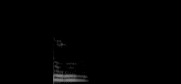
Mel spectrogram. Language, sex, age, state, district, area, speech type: Santali, male, 18-30, Jharkhand, Pakur, rural, conversation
